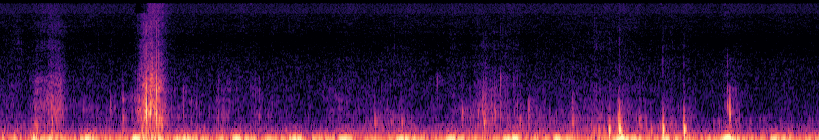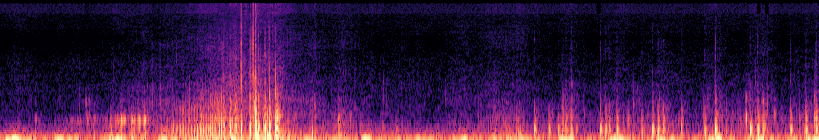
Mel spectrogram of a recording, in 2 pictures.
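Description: Quiet low gurgles and soft squelching pops from the belly, consistent with hunger stomach rumbling.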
